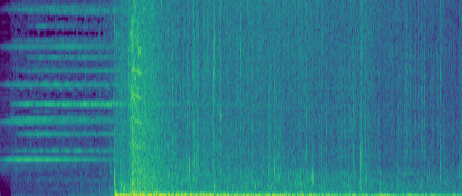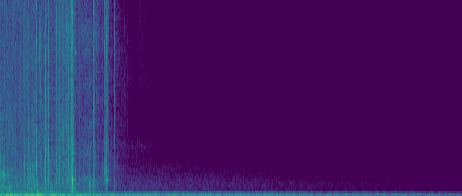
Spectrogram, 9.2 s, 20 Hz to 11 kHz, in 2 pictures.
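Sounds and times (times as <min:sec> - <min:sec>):
ice spell explosion impact: 0:01.2 - 0:05.7.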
